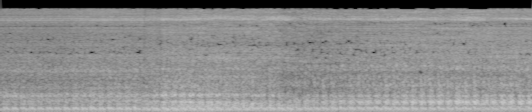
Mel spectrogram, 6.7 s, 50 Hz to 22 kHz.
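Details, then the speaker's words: 1990 Cadillac Sedan DeVille after repairs, first running: steady idle with a quick, fairly even puffing tick about three a second; exhaust leak at the air tube at the catalytic converter, with anti-seize smoking off the manifolds. "plus it's a bear it's a bare exhaust leak like i said back there from that air tube in the cat"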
